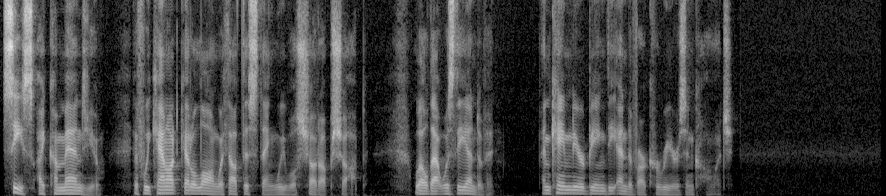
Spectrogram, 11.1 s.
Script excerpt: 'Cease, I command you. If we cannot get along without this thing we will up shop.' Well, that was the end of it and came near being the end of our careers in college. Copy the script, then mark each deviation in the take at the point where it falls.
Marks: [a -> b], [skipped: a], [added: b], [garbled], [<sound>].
'Cease, I command you. If we cannot get along without this thing we will [added: shut] up shop.' Well, that was the end of it and came near being the end of our careers in college.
